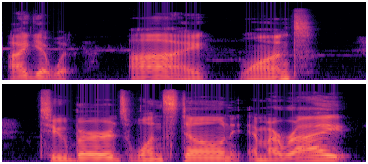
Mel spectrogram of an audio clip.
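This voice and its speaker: A man playing an unhurried, easygoing, teasing adventurer. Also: mid-range voice, a bit bright, no room sound. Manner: casual, reassuring, playfully cocky. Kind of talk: audio roleplay, speaking directly to the listener.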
